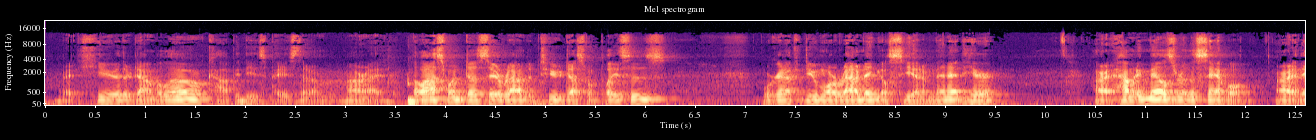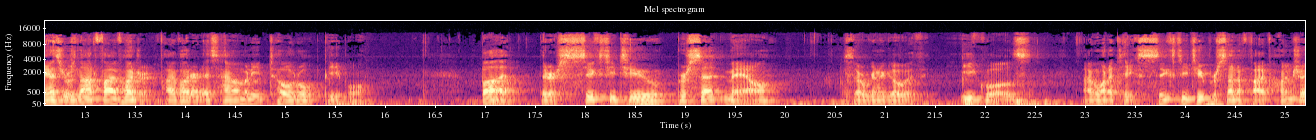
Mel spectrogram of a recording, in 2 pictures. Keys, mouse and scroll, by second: 0.0-0.9 scroll, 0.9 scroll, 4.7 click, 8.2 click, 9.5-10.2 scroll, 11.9 click, 12.9 click, 16.2 scroll, 18.1 click.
